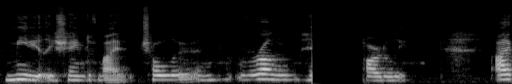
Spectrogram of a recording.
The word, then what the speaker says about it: choler: Choler, I don't know this word. What is this? Oh, it's choler. It's spelled Choler.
